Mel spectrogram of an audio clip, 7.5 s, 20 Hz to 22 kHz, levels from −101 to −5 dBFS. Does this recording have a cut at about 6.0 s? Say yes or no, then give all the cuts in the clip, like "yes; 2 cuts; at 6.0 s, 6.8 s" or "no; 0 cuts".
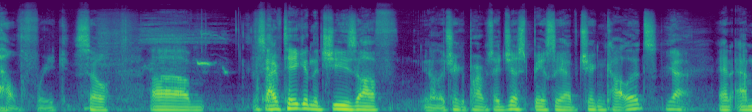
no; 0 cuts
